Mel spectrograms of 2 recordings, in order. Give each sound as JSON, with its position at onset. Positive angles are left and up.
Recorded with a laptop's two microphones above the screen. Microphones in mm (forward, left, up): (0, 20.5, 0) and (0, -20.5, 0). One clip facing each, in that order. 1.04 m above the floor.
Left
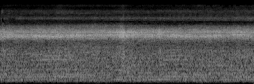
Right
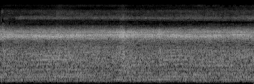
{"t": 0.0, "sound": "a lawn mower", "side_deg": -10}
